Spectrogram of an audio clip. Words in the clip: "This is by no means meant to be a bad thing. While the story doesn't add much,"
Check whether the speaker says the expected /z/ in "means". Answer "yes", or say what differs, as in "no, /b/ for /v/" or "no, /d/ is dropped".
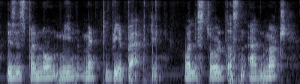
no, /z/ is dropped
